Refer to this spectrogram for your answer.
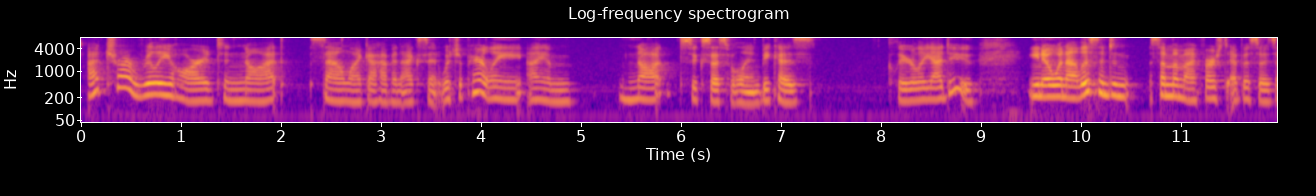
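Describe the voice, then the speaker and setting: A middle-aged woman with an East Texas accent, hosting her podcast from a quiet home in an earnest, chatty way. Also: fairly low pitch. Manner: chatty, earnest, talks faster as she warms up. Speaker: podcast host. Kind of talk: casual solo podcast talk.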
